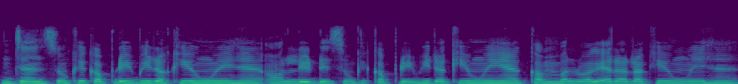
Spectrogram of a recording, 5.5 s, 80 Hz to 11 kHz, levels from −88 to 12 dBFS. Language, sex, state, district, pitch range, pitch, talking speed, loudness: Hindi, female, Uttar Pradesh, Hamirpur, 240-255 Hz, 245 Hz, 215 wpm, -30 LUFS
